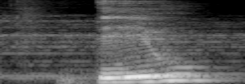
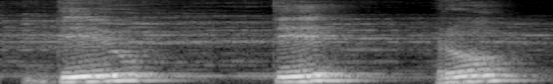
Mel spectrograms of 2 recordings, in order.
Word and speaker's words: Deuteronômio: Deuteronômio. Deuteronômio. Pour ça, me dit non, on va me dire plus fort, me tenir sur lui parce que c'est syllabe qui porte accent.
